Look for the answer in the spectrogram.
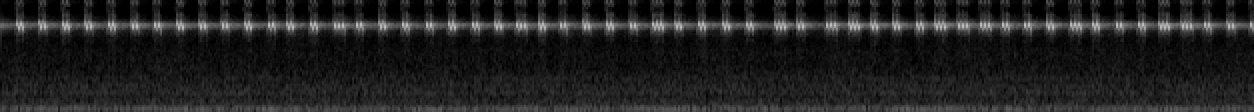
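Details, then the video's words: Cricket chirping in the countryside, a loud high-pitched pulse repeated about three times per second, steady and unbroken throughout, with a faint low hum beneath. "suara jangkrik di pedesaan"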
